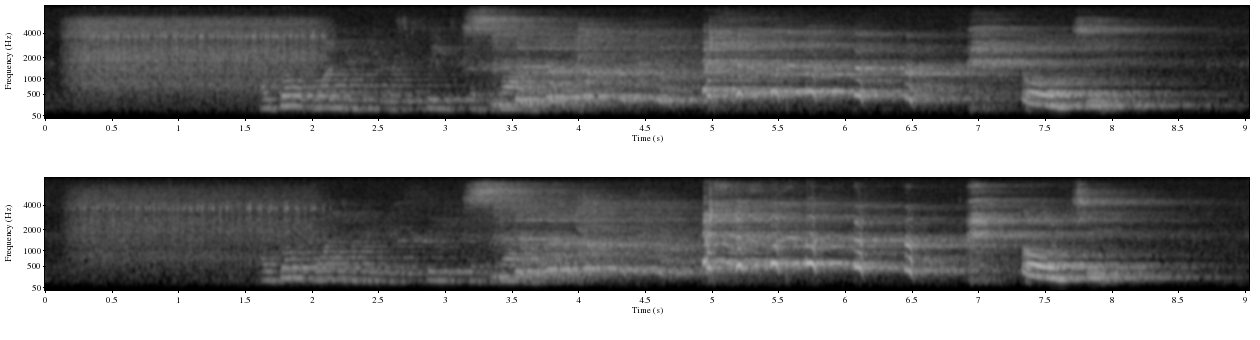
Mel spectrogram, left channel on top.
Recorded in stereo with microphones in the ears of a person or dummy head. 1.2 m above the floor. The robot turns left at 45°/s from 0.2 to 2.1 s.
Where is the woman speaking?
80° left, 1.4 m; by 3.8 s 75° left (ahead or behind), 1.4 m.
